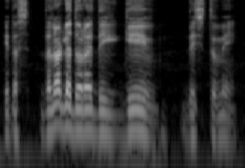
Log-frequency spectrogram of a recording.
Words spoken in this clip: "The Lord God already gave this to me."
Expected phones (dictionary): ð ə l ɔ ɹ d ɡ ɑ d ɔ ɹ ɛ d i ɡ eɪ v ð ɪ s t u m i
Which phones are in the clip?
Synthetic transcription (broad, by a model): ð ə l ɔ ɹ d ɡ ɑ d ɔ ɹ ɛ d i ɡ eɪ v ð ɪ s t u m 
